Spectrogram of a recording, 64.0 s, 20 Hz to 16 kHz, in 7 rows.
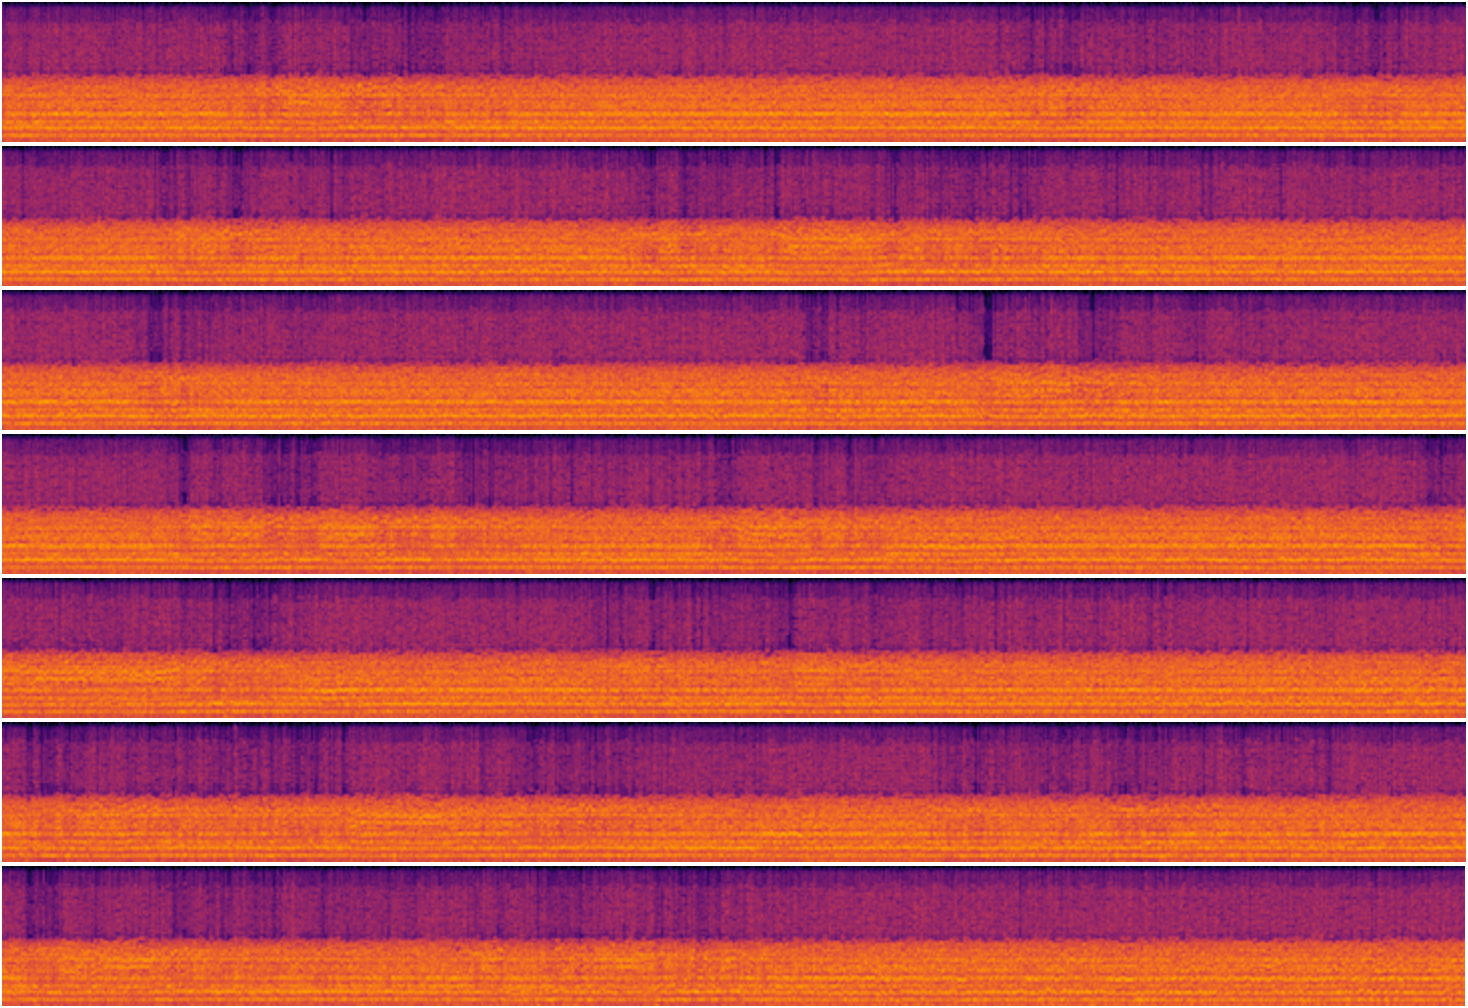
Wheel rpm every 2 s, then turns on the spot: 230, 230, 230, 230, 230, 230, 220, 220, 230, 230, 230, 230, 220, 230, 220, 230, 220, 230, 220, 220, 230, 230, 230, 230, 220, 230, 230, 220, 230, 220, 210, 210.
none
